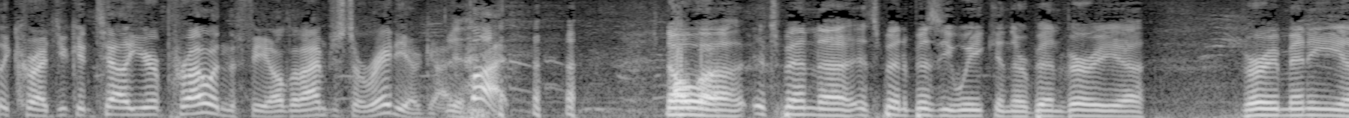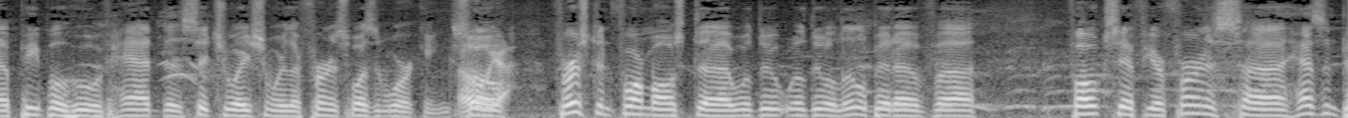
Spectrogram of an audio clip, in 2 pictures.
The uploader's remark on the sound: Live on Medicine Lake.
